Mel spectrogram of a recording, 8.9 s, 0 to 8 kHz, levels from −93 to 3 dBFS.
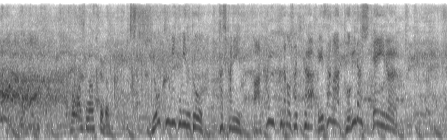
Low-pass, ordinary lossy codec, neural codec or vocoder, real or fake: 7.2 kHz; AAC, 32 kbps; codec, 24 kHz, 6 kbps, HILCodec; fake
